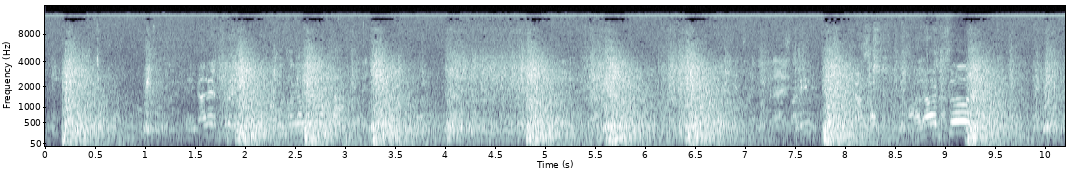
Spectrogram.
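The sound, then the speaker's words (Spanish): A heavy procession float is lowered onto Calle Feria after passing the doorway atrium of Omnium Sanctorum, with a series of loud, dull thuds, repeating every second or two over a steady murmur of a crowd in the sun at 26 degrees. “Y ahora sí se arría una vez que ya ha pasado todo el atrio de la puerta de Onius Santorum.”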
